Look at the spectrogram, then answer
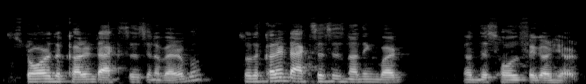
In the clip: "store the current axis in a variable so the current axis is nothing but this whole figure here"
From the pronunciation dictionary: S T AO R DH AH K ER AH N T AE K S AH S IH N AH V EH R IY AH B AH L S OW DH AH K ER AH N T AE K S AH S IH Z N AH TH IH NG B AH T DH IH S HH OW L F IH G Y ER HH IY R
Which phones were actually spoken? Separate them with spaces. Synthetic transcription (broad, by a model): S T AO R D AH K ER AH N T AE K S AH S IH N AH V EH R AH B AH L S OW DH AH K ER AH N T AE K S AH S IH Z N AH T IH NG B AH T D IH S HH OW L F IH G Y ER HH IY R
